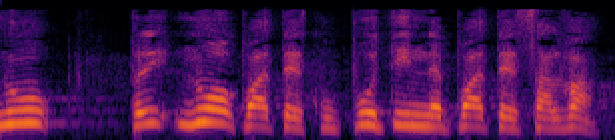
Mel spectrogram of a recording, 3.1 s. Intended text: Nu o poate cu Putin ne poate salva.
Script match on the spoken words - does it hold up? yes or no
yes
